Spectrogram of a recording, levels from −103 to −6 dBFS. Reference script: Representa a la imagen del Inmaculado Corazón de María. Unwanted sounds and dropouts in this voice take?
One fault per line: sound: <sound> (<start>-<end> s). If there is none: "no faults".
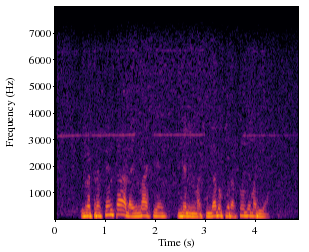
no faults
